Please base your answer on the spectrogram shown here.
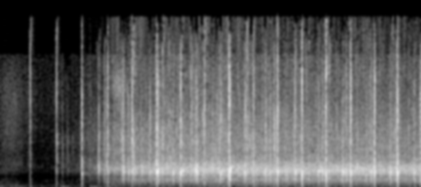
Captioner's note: audience applauds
